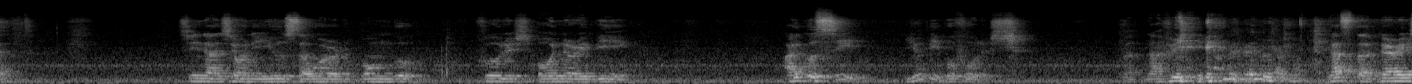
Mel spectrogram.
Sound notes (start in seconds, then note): 11.8 everyone laughing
